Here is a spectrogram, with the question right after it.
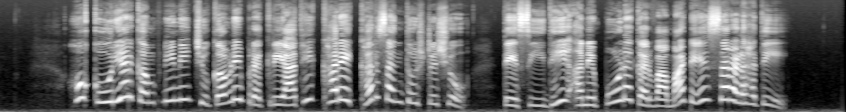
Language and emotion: Gujarati, happy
